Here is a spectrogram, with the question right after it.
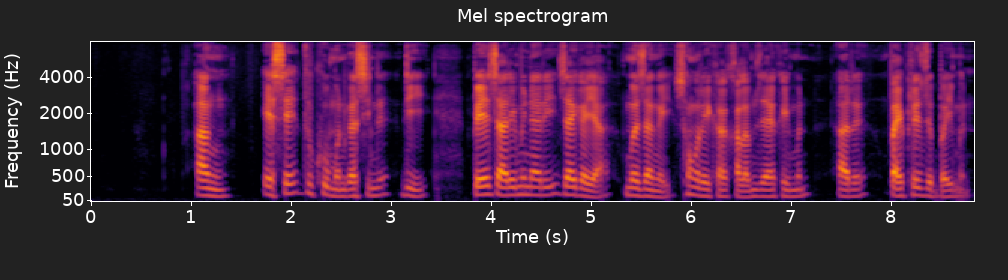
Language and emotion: Bodo, sad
